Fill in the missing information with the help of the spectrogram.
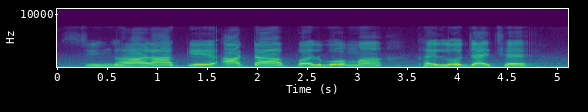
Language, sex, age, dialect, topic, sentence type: Maithili, female, 60-100, Angika, agriculture, statement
